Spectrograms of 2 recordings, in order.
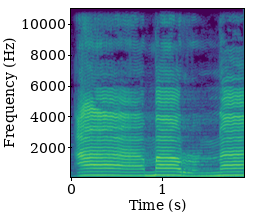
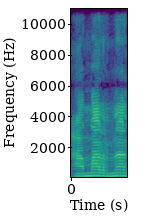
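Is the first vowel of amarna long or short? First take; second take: long; short. First: The first vowel is said long. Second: The first vowel is said short. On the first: It means we made numerous. "amarna bil mad dengan mem- memanjangkan huruf alifnya" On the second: It means we commanded. "Bukan amarna"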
